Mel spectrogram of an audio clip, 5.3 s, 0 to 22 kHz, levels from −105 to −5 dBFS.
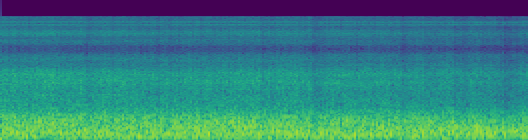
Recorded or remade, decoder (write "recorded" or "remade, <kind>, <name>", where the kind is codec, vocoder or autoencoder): recorded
